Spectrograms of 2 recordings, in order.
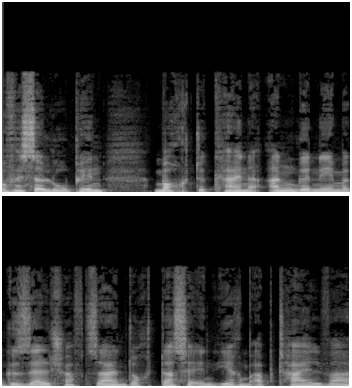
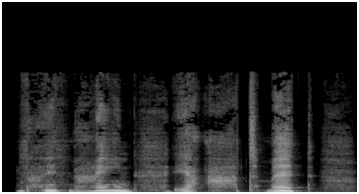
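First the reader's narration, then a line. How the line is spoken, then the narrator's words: Whispered. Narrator (German): flüsterte Hermine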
